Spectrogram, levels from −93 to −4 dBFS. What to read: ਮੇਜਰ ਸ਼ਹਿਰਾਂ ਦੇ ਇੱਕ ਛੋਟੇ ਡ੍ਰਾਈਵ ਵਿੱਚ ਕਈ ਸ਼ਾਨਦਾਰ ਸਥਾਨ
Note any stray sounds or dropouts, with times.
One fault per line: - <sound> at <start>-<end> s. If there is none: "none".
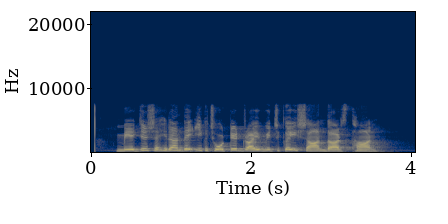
none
